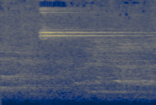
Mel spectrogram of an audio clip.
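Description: Referee's whistle in a water polo match: one sharp blast about half a second in, a high steady tone that fades away over about a second in the echoing pool hall.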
